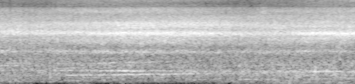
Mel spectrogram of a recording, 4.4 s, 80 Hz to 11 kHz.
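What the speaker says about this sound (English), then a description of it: "departing now on platform 4 is going to be your pair of London North Western Railway Class 730s" A pair of London Northwestern Railway Class 730 electric trains depart a station platform, a steady rolling rumble with a faint high electric whine, continuous and moderately near.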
